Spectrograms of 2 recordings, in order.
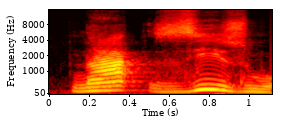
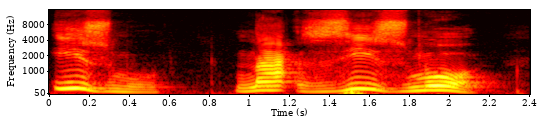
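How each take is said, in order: First: Said in the usual way. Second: Nazismo drawn out slowly, stressed; emphatic. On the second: Shown as a demonstration. Teacher spells out the word for the class, slowly. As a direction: stretch nazismo, leaning on it. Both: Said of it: "nacional socialismo".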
